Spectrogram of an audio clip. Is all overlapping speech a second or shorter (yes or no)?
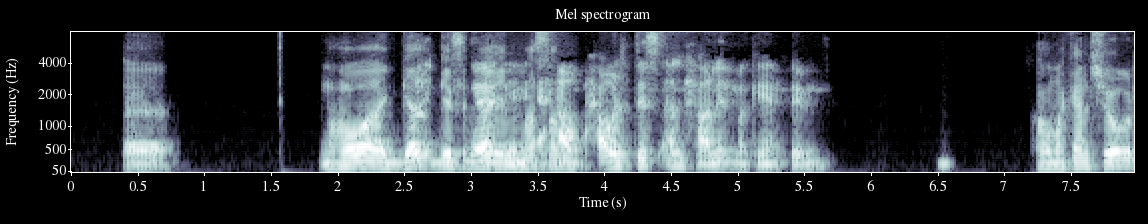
no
